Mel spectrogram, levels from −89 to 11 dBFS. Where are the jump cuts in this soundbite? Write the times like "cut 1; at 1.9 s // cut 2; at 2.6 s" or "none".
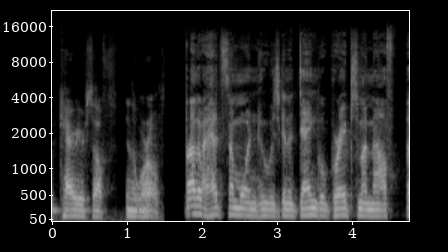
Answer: cut 1; at 2.0 s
